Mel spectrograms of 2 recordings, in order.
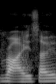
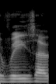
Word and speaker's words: Riso: of thought on that so I pronounce it Riso but you'll hear people say Rizzo and Rizzo there's many different ways of saying it R then and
